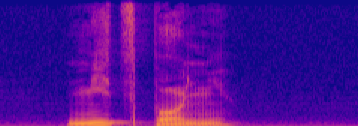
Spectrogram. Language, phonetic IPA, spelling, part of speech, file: Polish, [ˈɲit͡spɔ̃ɲ], nicpoń, noun, Pl-nicpoń.ogg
